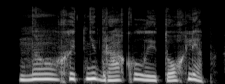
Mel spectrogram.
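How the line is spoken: Relieved sigh. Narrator (Russian): вздохнула, радуясь

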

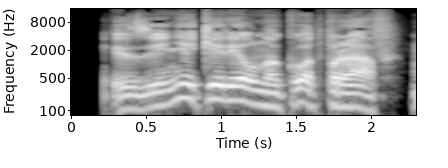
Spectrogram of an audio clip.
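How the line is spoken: Gloomy agreement. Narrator (Russian): мрачно согласился с ним Егор Глыба

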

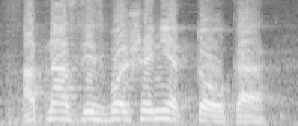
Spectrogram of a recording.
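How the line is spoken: Shouting over explosions. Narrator (Russian): крикнул Юстиниан посреди непрерывного треска взрывавшихся с внешней стороны болтов

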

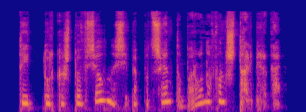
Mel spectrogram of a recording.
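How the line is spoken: Quiet, savoring words. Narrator (Russian): произнесла она тихо, словно пробуя слова на вкус

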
